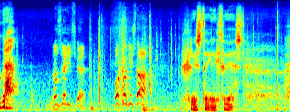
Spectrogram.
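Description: A man speaks urgently.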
